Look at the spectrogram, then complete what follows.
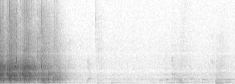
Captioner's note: applause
